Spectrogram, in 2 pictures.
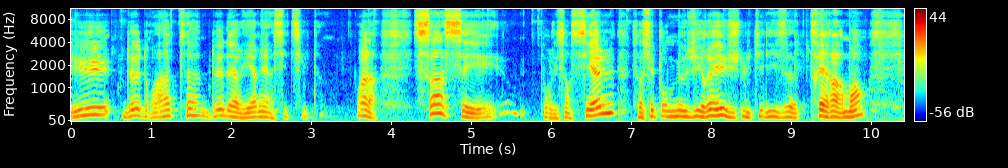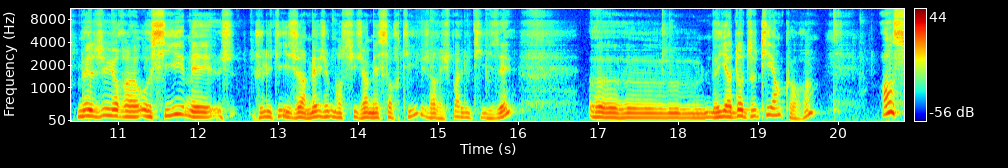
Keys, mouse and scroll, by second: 0.6 click, 1.7 click, 2.9 click, 3.7-4.0 scroll down 2, 4.4-5.5 drag.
